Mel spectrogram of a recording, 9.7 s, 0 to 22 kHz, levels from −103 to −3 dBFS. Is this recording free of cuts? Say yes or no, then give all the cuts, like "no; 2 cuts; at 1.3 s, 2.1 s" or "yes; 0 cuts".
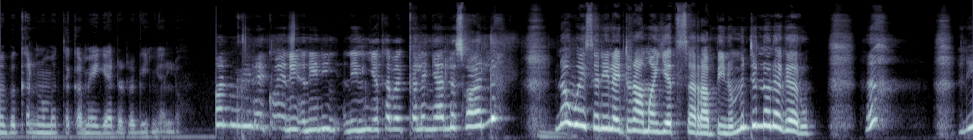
no; 1 cut; at 2.2 s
